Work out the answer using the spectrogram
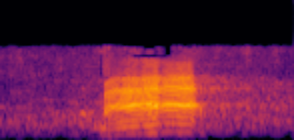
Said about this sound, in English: He brings a goat.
